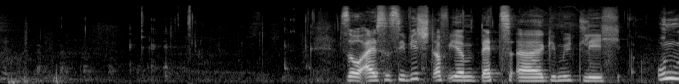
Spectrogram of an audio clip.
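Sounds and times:
glasses clinking in a toast: 1.3 - 2.0
speech: 3.4 - 6.7.

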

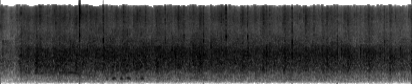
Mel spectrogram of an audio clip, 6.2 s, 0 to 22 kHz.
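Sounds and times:
large live audience applauding loudly: 0.0 - 6.1
laughter: 0.5 - 3.6.

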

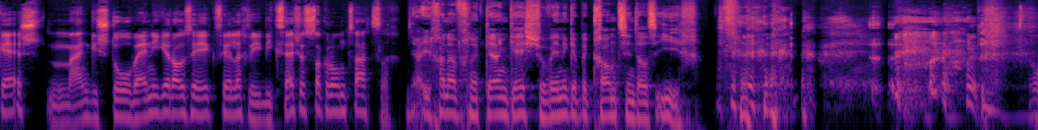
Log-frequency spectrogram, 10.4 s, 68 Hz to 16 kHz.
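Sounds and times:
speech: 0.0 - 10.3
laughter: 7.2 - 10.3
person coughing harshly and raspily: 8.1 - 10.3.

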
